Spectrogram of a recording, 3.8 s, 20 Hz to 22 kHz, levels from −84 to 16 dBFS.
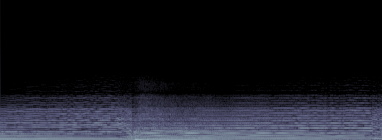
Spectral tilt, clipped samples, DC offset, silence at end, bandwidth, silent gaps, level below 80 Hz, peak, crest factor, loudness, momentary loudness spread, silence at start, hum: -6.5 dB/octave; under 0.1%; under 0.1%; 0 s; 7.4 kHz; none; -54 dBFS; -12 dBFS; 14 dB; -27 LUFS; 4 LU; 0 s; none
